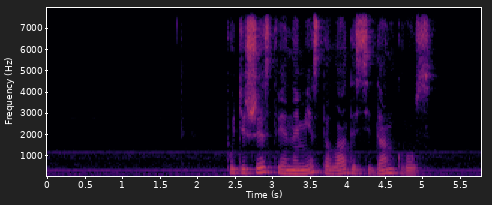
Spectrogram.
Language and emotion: Russian, neutral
